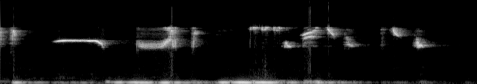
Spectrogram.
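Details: Orange-headed thrush, its song used to train caged birds: a clear level whistle ending in a downslur, then a raspy buzzy phrase and several sharp squeaky notes, over a continuous low rumbling background.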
